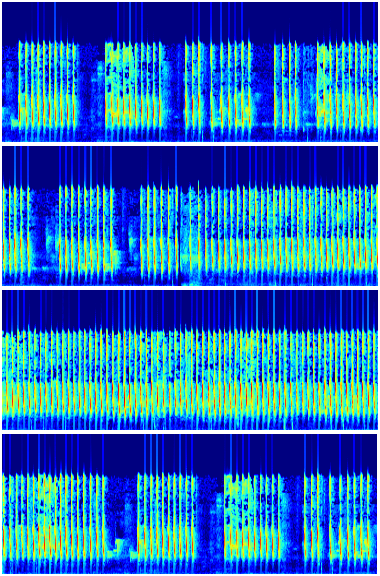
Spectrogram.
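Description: Plain prinia (prenjak sawah) giving its rapid 'klik klik' clicking song, fast high clicks in runs of one to a few seconds with short breaks, and one long unbroken run of about fourteen seconds in the middle.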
